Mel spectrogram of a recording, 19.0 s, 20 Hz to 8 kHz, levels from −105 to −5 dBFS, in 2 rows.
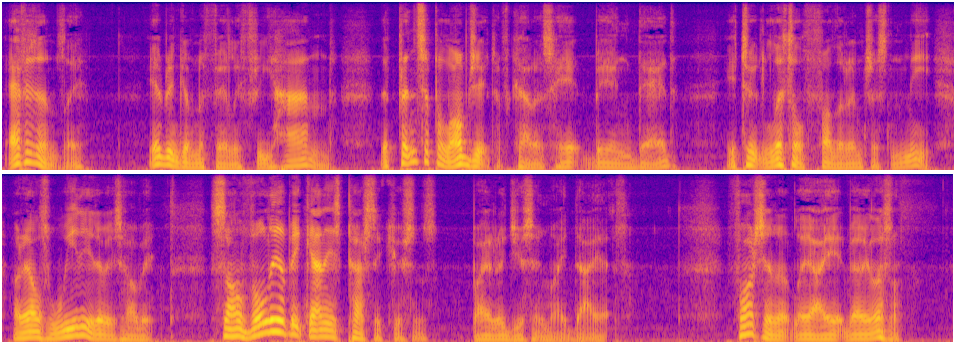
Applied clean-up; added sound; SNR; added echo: none; none; none; none.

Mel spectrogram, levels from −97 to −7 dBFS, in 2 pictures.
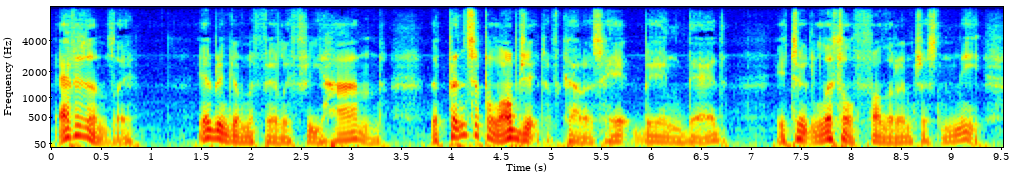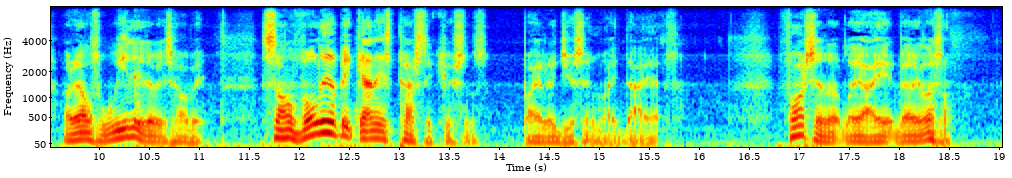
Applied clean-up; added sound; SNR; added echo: none; Tap; 12 dB; none.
